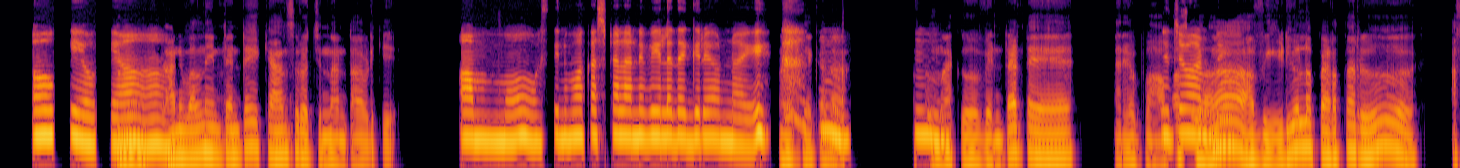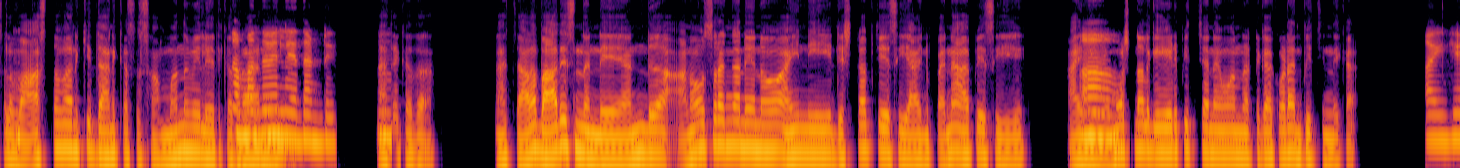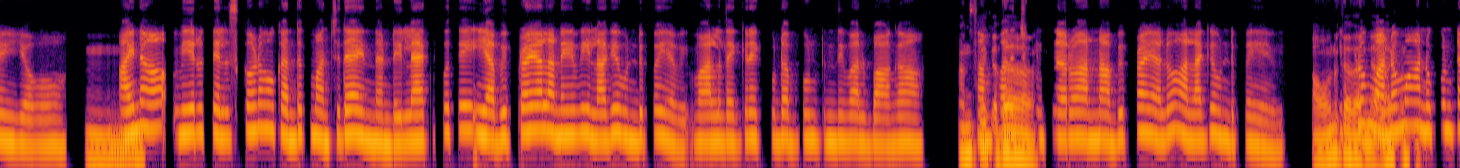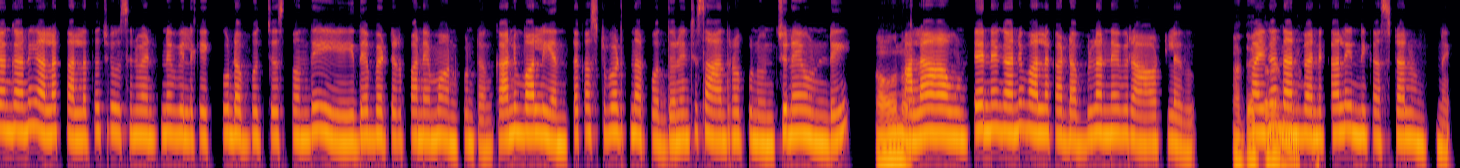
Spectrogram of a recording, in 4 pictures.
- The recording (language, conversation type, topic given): Telugu, podcast, ఒక స్థానిక మార్కెట్‌లో మీరు కలిసిన విక్రేతతో జరిగిన సంభాషణ మీకు ఎలా గుర్తుంది?
- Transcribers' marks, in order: chuckle; other background noise; in English: "అండ్"; in English: "డిస్టర్బ్"; in English: "ఎమోషనల్‌గా"; in English: "బెటర్"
